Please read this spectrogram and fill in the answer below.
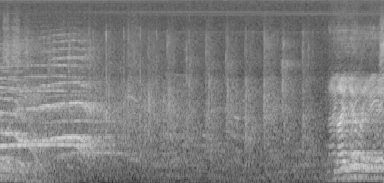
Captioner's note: audience applauding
